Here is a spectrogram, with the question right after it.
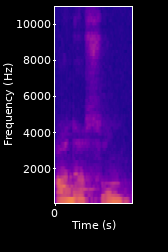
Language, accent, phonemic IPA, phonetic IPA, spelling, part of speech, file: Armenian, Eastern Armenian, /ɑnɑˈsun/, [ɑnɑsún], անասուն, noun, Hy-անասուն.ogg
- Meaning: 1. animal, beast (usually a farm animal) 2. brute, beast (used as a generic insult) 3. child (not yet capable of speech)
